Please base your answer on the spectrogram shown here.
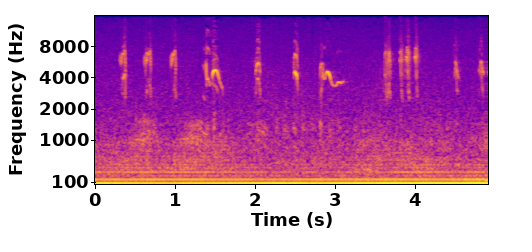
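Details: A Karoo scrub robin sings bright, high chips and two wavering, looping whistles, spaced irregularly over a few seconds against a steady low droning hum.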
